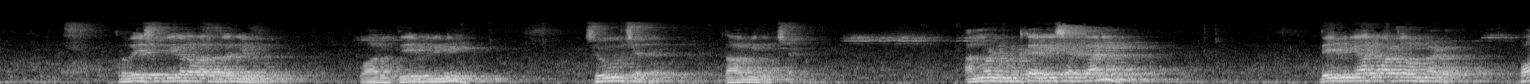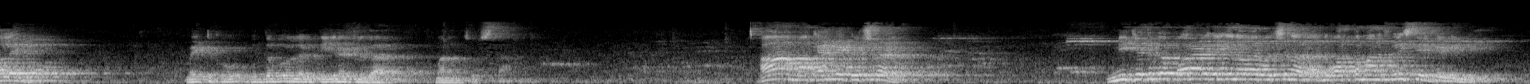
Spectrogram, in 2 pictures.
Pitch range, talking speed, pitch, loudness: 105-175 Hz, 60 wpm, 140 Hz, -14 LUFS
